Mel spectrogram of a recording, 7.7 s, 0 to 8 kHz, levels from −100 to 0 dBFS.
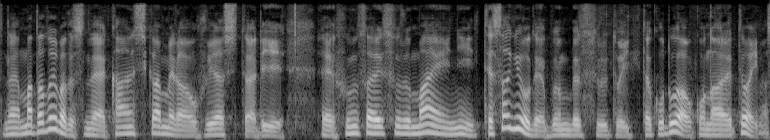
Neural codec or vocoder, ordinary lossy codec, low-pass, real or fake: codec, 16 kHz, 8 kbps, FunCodec, trained on LibriTTS, 25 frames a second; none; 7.2 kHz; fake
